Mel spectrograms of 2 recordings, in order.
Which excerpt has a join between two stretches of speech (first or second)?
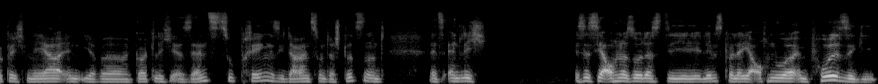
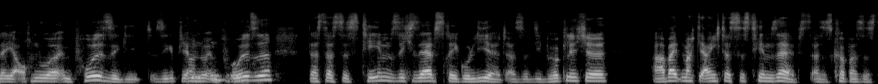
second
